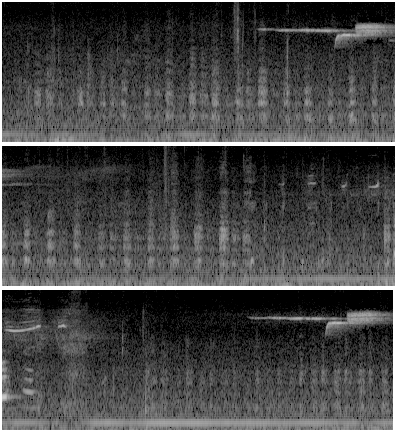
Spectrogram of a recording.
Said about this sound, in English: I'm just gonna pause and see if you can hear that bird.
